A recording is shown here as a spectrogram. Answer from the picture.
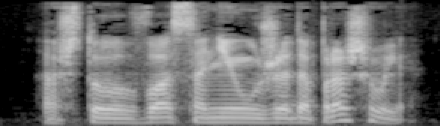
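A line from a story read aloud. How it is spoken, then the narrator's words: Plain. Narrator (Russian): спросил Николай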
